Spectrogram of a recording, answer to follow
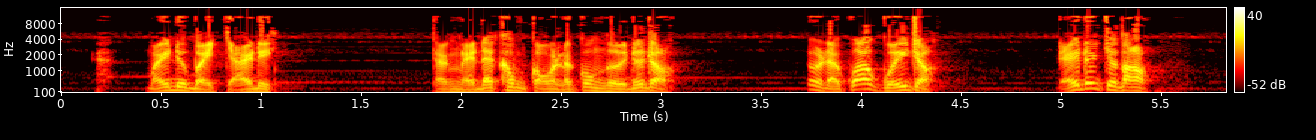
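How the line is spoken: Man's shout. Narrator (Vietnamese): Ông ta la lên

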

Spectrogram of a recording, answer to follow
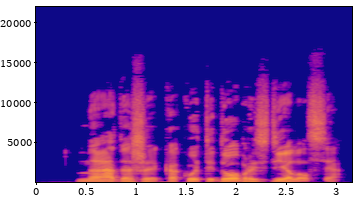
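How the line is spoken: Angry reply. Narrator (Russian): Злобно ответил ему Калашников

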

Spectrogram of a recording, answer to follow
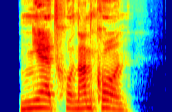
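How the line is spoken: Snapped. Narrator (Russian): огрызнулся Даллок

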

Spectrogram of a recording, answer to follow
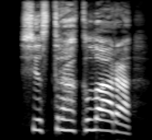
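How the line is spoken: Yelling at full volume. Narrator (Russian): заорала я во всю глотку

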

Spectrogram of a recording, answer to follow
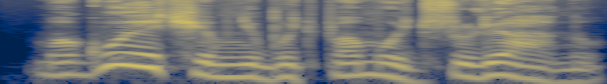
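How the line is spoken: Plain. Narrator (Russian): спросил он

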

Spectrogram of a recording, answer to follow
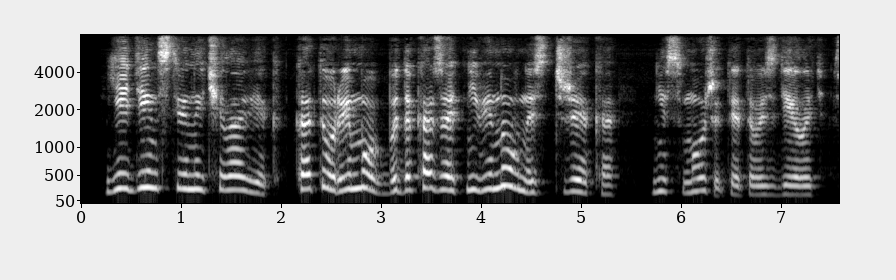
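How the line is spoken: Sad. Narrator (Russian): сказала грустно

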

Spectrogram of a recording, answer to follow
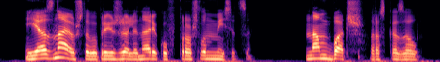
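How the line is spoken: Grumbling. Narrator (Russian): буркнул Кармана

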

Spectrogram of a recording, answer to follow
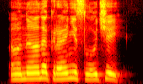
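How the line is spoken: Snort. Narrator (Russian): хмыкнул Максим

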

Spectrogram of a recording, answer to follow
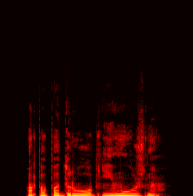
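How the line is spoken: Pleading tone. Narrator (Russian): просящим тоном произнесла она

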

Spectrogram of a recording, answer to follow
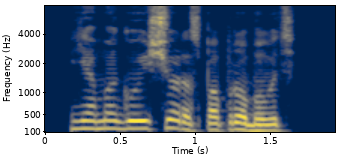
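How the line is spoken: Uncertain mumble. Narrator (Russian): неуверенно пробормотала

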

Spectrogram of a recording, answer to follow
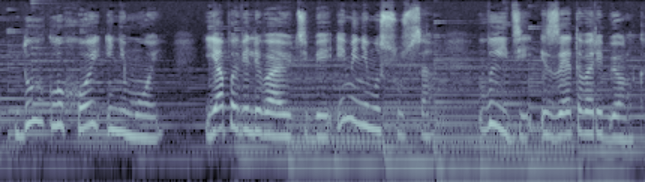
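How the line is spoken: Calm, commanding. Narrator (Russian): Билл спокойно сказал

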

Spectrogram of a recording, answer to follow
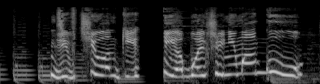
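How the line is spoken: Shout. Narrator (Russian): закричала Аленка

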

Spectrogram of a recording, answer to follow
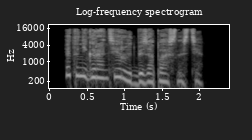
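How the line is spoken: Sighing. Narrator (Russian): вздохнула она

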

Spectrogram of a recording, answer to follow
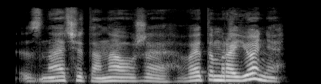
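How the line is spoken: Hoarse question. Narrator (Russian): спросил Тайкос хрипло

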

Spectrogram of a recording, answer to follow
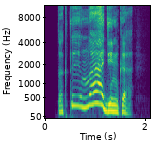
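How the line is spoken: Ringing loud exclamation. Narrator (Russian): воскликнула она почти прежним звонким и громким голосом

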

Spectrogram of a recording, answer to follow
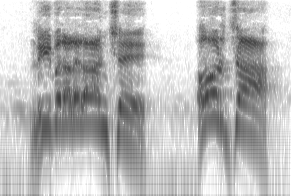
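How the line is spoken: Shouted command. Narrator (Italian): gridò Acab

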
